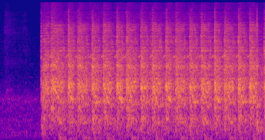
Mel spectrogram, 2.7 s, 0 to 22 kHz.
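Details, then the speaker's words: 2003 Honda CBR954RR, wrecked and sat outside 15 years, starter solenoid jumped with no key power: starter spins briskly with even compression pulses about six a second, engine never fires; cranks but no start. "That was a starter going. Cranking the motor. There's There's hope. There's hope. It cranks. It cranks."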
